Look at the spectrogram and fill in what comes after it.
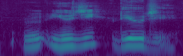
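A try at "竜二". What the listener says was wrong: You gotta pronounce the R too. You could pronounce it like a D, really.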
